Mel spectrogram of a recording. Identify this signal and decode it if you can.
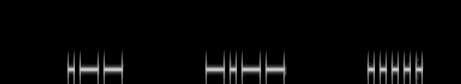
Morse code, heard as a keyed tone, about 20 wpm, spaced as for 8 wpm, 700 Hz. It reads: WY5
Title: 178 Lesson 29e - Slash - Three Characters 20wpm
